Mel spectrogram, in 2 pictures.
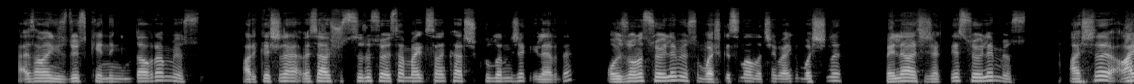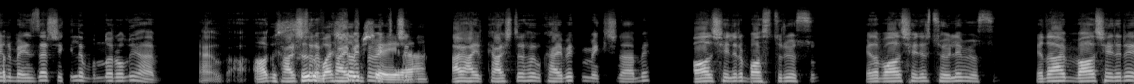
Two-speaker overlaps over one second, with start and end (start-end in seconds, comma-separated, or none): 13.9-15.6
